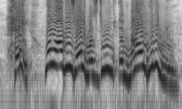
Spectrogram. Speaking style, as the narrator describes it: Snyder shouted

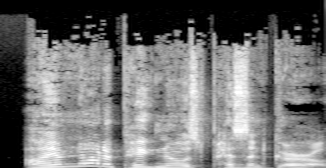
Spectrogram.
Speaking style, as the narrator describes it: snarled

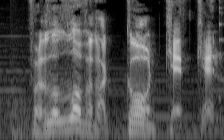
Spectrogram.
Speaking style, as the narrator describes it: replied Aldor sternly

